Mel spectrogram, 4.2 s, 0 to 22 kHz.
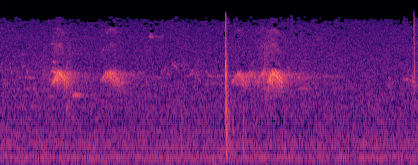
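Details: Small flock of Evening Grosbeaks in Algonquin, Canada, in April: short, clear, slightly burry calls at 0.6, 1.1, 2.6 and 2.8 seconds, with a sharp click near 2.2 seconds over a low background rumble.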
